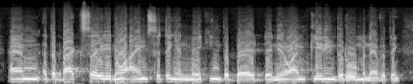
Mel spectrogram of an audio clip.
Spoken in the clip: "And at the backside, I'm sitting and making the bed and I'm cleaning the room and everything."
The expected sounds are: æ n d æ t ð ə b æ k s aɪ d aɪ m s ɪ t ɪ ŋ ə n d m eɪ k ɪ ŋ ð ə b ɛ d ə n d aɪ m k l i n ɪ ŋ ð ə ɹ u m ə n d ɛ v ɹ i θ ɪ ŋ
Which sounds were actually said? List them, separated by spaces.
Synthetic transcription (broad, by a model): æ n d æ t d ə b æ k s aɪ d aɪ m s ɪ t ɪ ŋ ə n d m eɪ k ɪ ŋ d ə b ɛ d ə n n aɪ m k l i n ɪ ŋ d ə ɹ u m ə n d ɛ v ɹ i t ɪ ŋ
